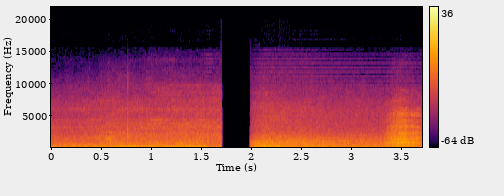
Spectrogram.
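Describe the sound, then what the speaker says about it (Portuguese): Busy city street traffic in Manaus, Brazil, a continuous roar of cars and engines passing nearby, steady and loud, broken once by a brief cut to silence before the traffic noise resumes. "o trânsito daqui é caótico"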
